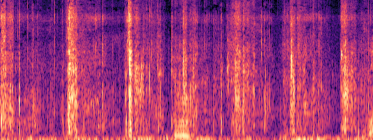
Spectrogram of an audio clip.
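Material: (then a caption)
Ice. Footsteps walk across the frozen ice of a valley floor, each step a sharp, bright crunch with almost no ring. Quieter scuffs fill the gaps between the louder steps. The crisp, hard sound shows the ice underfoot is very hard, not soft.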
